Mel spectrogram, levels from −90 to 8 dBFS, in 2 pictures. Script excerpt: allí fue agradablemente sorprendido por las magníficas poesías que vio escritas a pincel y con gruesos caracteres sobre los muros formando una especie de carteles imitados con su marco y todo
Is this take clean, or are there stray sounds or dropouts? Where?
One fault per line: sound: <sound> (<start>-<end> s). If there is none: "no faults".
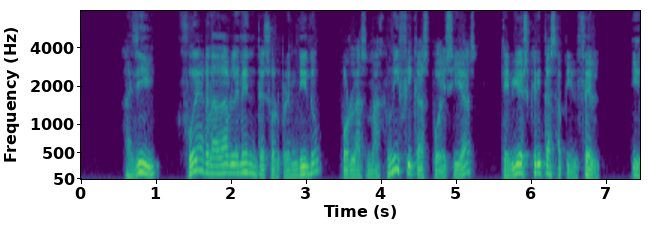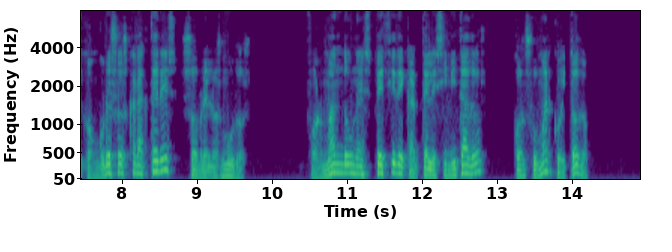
no faults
